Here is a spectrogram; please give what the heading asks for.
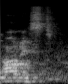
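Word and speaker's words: honest: এম ই এস, দি অনেস্ট, তাহলে এটা দি হবে, কেন দি হবে, এখানে কিন্তু এইচটা উচ্চারণ হয় নাই, তার মানে হচ্ছে এখানে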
